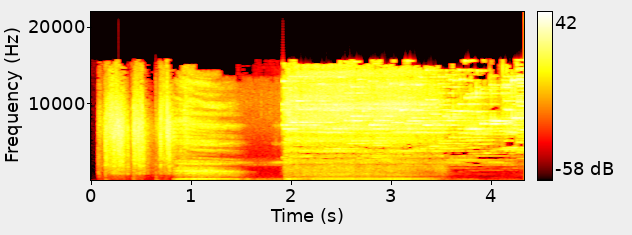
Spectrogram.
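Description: Cartoon sound effects for the illustrated book opening. A few clicks come first, then a papery rubbing swish. About halfway in, a loud hiss starts under a low, sustained, gently bending tone.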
